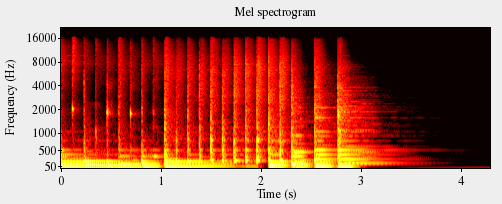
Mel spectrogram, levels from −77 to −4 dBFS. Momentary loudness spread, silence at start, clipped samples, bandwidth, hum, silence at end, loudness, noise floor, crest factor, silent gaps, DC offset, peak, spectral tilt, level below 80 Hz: 6 LU; 0 s; under 0.1%; 17 kHz; none; 1 s; -18 LUFS; -70 dBFS; 14 dB; none; under 0.1%; -4 dBFS; -6 dB/octave; -22 dBFS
